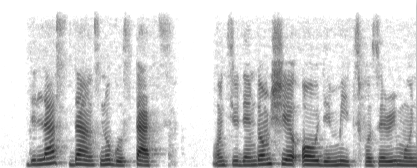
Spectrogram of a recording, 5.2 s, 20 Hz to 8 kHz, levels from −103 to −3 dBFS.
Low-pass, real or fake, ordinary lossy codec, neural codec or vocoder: 7.2 kHz; real; none; none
